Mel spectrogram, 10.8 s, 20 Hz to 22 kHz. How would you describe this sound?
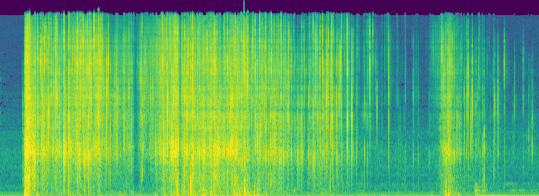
Bones crunch human bone 3
the sound of someone's bones getting chrunch
bone, crunch, gore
